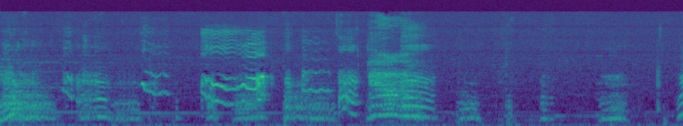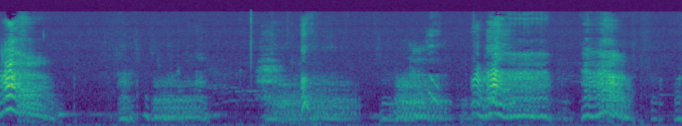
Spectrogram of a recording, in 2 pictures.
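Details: Several three-week-old Labradoodle pups squealing, whining and giving small growly yelps, with loud uneven cries in clusters and a low background hum.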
